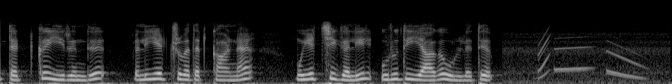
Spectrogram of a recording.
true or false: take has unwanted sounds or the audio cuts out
true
